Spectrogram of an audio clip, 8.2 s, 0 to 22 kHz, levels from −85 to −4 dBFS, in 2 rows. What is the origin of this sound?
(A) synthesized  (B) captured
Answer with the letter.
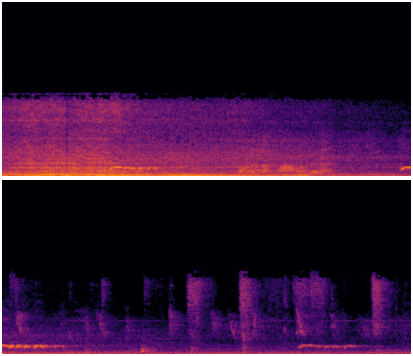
B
